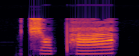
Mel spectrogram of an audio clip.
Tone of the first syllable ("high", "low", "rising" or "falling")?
low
